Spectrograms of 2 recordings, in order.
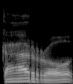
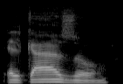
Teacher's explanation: it's like an English Z where you are vibrating your vocal cords and it is coming out and it's vibrating your tongue with a Z sound just like an English Z.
